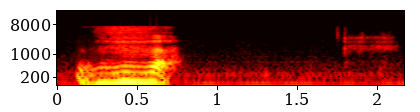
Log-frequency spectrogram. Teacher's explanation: it is a voiced dental aspirate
